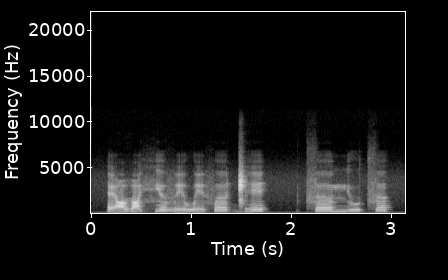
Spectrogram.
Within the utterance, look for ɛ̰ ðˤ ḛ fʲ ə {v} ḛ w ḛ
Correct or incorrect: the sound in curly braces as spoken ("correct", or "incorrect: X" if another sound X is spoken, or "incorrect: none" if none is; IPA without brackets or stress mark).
correct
